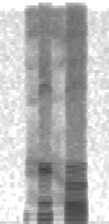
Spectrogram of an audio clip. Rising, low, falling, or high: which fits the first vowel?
high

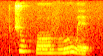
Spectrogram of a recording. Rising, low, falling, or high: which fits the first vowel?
high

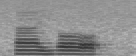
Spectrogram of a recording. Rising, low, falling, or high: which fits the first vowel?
low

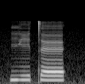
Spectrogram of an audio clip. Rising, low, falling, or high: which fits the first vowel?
high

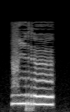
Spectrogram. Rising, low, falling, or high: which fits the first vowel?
high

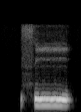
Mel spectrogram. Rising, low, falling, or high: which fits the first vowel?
high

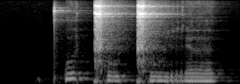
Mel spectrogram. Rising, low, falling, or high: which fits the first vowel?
high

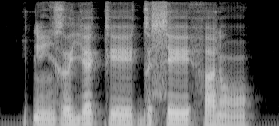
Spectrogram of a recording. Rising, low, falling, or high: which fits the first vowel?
low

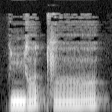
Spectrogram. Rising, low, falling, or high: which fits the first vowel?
rising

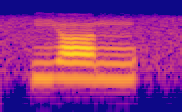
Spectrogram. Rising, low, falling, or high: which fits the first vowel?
low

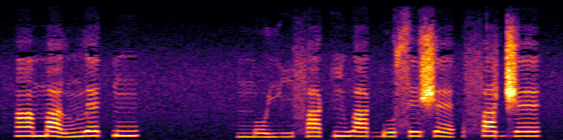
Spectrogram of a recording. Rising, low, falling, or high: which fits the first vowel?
high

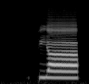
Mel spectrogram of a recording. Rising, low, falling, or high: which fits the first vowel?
high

